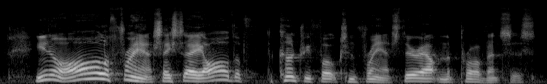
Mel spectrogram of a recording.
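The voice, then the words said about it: Texan accent. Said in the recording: “you sound like you're from Cleburne, Texas ... you might try to work on your accent a little bit”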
